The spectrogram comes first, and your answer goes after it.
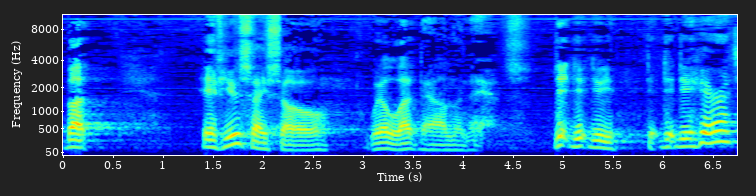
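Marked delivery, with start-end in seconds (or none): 0.0-4.5 yielding, resigned, giving-in delivery. Quoting the second line of a passage aloud, in a resigned tone. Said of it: "the resignation of the second line".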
